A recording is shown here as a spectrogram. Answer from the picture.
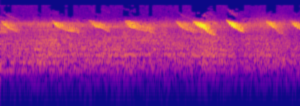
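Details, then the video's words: In flight above the Tudor quarter of Csíkszereda, swallows give a rapid series of high, descending chirps, about three per second, two standing out louder, over a hissy background. "Fecske repülés, és csiripelés"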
